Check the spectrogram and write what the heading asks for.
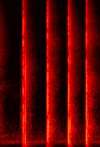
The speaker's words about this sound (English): Slow clap for Sam. Good job, Sam.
